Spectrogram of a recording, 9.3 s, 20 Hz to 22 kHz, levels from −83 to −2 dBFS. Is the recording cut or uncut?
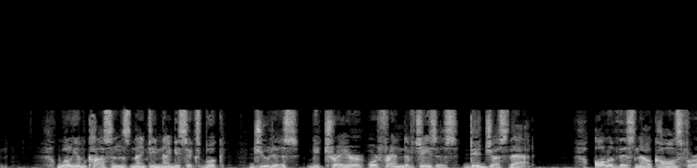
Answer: cut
